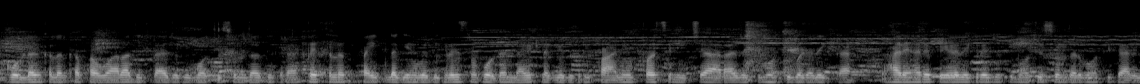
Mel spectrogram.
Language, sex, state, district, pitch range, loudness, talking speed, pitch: Hindi, male, Maharashtra, Dhule, 105-110 Hz, -30 LUFS, 310 wpm, 110 Hz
